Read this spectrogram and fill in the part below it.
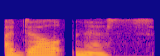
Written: adultness

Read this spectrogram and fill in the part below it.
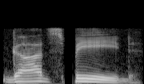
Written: Godspeed

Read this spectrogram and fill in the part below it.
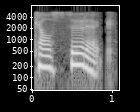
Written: calcitic

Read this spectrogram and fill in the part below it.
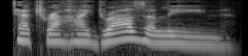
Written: tetrahydrozoline

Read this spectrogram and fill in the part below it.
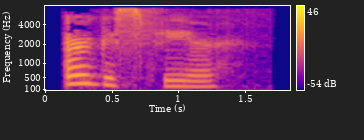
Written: ergosphere

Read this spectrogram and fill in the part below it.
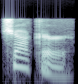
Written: chukker

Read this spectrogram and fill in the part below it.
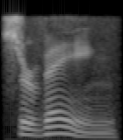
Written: surveying

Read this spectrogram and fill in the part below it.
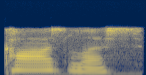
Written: causeless

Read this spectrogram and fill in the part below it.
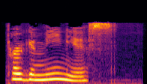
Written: pergameneous

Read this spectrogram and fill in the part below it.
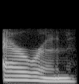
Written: Aaron

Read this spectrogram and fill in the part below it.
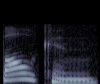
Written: Balkan Mountains

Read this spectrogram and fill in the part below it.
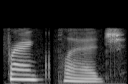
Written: frankpledge

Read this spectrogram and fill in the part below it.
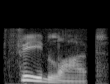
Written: feedlot

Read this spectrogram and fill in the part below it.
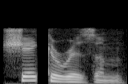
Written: Shakerism

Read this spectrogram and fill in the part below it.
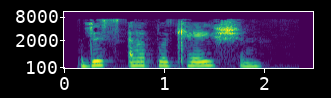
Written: disapplication

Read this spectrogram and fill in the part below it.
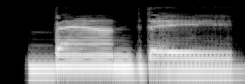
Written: bandaid

